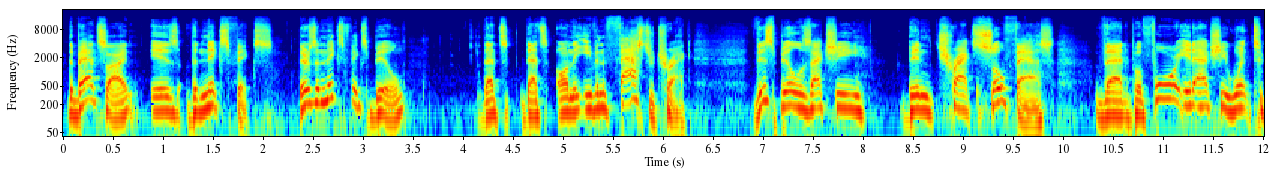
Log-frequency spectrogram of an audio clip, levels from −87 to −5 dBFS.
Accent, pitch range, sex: American, 125-180 Hz, male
